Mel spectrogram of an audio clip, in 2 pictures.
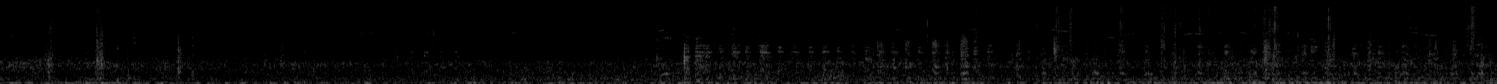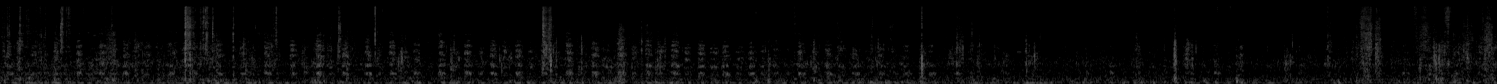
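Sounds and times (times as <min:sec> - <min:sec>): dog panting: 0:06.6 - 0:29.9.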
